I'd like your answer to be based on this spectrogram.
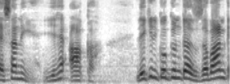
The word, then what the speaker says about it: آقا: جیسے آقا کو وہ لوگ کہتے ہیں آغا، یہ ہوتا ہے آقا لفظ قاف سے،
